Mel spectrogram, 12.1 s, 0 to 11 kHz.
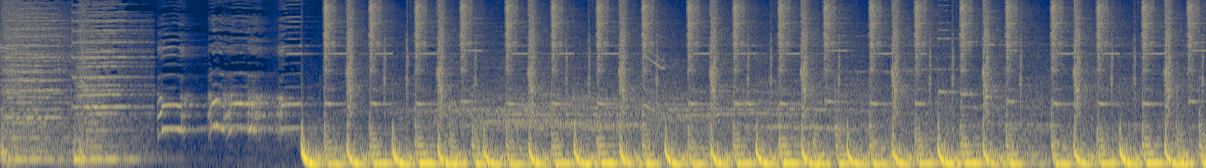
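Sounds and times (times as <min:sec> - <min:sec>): rooster crowing: 0:01.5 - 0:03.1
dance music: 0:03.0 - 0:12.0.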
